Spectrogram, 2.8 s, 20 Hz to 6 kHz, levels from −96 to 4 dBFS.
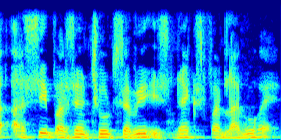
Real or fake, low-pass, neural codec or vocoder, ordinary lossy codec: real; 5.4 kHz; none; none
